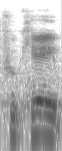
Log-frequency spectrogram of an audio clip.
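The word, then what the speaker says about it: poke: It's pronounced Puke Bowl.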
